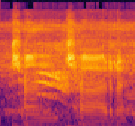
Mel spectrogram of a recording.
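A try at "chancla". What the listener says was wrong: You got to roll the tongue. Chancha. Chanchara.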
